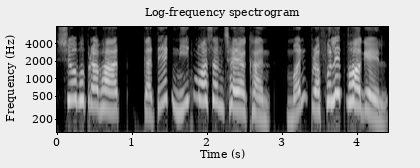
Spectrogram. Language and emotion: Maithili, happy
